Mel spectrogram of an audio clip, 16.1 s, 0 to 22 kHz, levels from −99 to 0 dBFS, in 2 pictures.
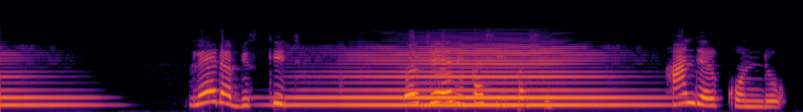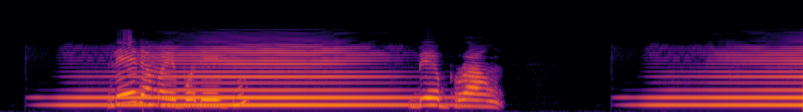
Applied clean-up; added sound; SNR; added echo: none; Wind instrument, woodwind instrument; -3 dB; none.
